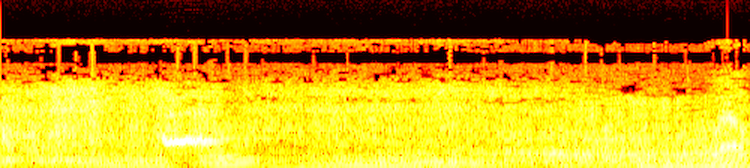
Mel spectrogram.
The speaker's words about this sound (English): No two makes of a car sound exactly the same. When you get down to it, there's even a slight difference between two cars of the same model and year.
